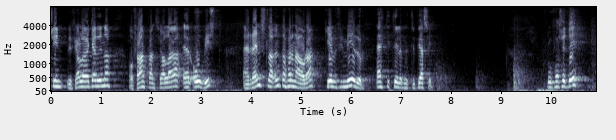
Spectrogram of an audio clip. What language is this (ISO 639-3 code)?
isl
